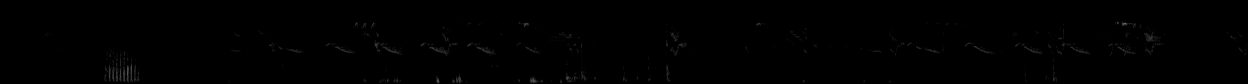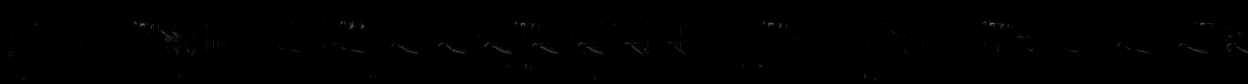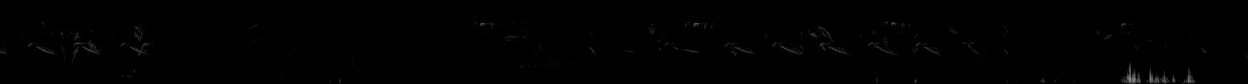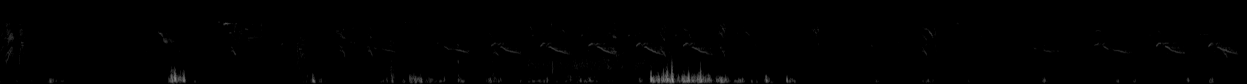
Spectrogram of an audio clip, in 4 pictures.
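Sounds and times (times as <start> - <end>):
high bird chirps: 41.2 - 45.1.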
